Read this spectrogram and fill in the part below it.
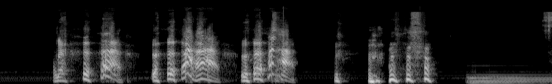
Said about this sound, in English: While he's staving off the poison, hitherto Dorian begins coughing up blood.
